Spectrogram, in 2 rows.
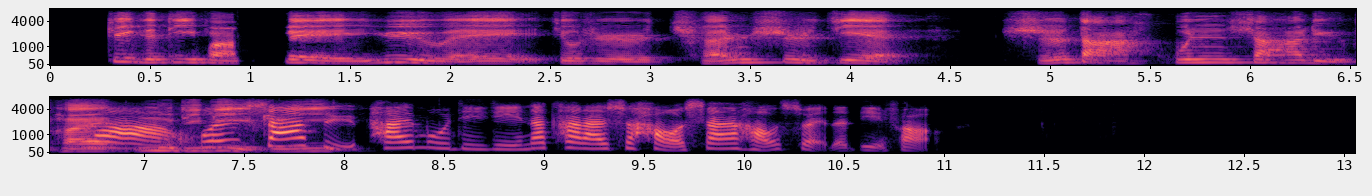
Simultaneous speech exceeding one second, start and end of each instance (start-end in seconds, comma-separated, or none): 6.7-8.0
